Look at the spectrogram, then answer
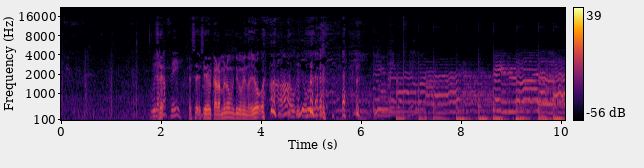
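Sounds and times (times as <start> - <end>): footsteps on paved road: 0.0 - 6.0.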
